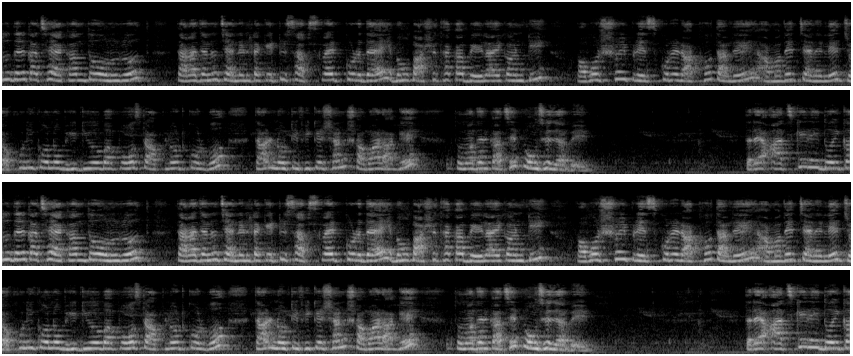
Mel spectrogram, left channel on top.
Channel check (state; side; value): quieter; left; 5.1 dB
